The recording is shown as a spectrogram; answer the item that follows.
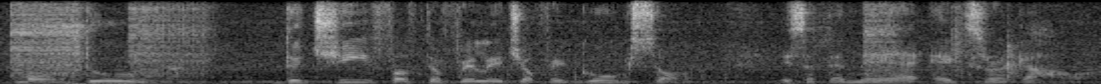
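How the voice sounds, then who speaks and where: A man voicing a proud native island village chief, a measured negotiator in a video game. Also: medium pitch, expressive, natural voice. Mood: grave, diplomatic. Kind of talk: video game dialogue acting. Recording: noisy game capture.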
